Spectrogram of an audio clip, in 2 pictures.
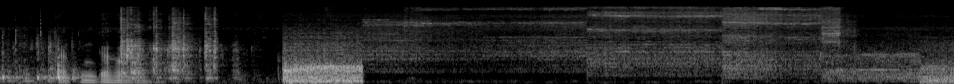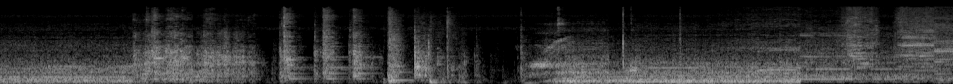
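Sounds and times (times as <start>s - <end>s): tools working wood: 14.8s - 19.0s.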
